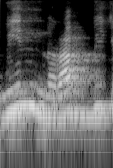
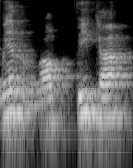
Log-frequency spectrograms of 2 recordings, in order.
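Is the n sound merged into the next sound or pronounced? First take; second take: pronounced; merged. First: The n sound is pronounced separately before r. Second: The n sound merges into a doubled r. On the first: "মিন রাব্বিকা এরকম করা যাবে" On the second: "নুনটা রার সাথে ইদগাম হয়ে যাবে"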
